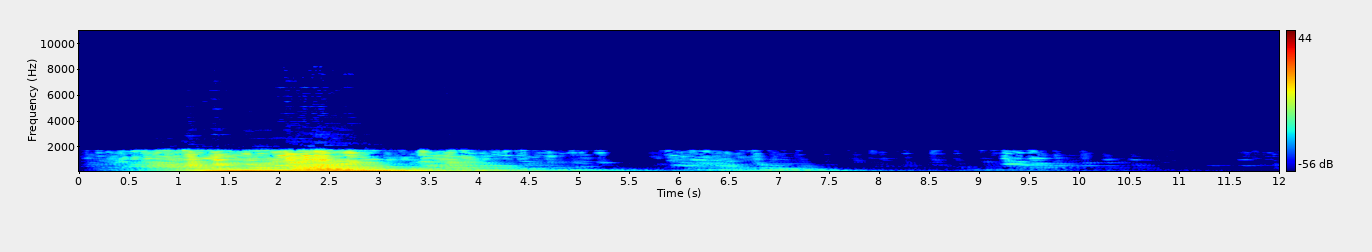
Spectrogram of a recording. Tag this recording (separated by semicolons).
processed; lo-fi; digital; glitch; noise; electronic; experimental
